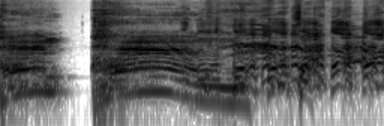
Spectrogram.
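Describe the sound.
A voice imitates coded throat clearing, a cheating signal from a quiz contestant's accomplice, in two loud, rough guttural bursts: a short one, a brief gap, then a longer, groaning rasp that breaks up at the end.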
